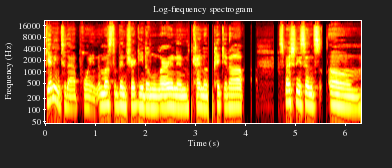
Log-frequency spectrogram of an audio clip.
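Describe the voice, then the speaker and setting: A man with a medium pitch speaks at a moderate pace with fairly even intonation, the sound dry and close with no echo on a very clean recording with a silent background. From Texas, Houston; Spanish-speaking immigrant family. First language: Spanish. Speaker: podcast host. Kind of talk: casual chat.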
